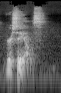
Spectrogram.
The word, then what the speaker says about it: Versailles: But there are cities by that name in Illinois, Kentucky, Ohio, and Pennsylvania, and they're all pronounced Versailles. – Mm-hmm. Which is how you, once again, how you want to pronounce it when you read those letters. If you didn't know it was a French word, that's how you might pronounce it.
